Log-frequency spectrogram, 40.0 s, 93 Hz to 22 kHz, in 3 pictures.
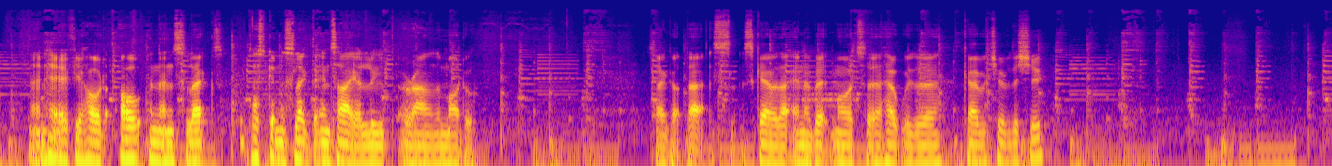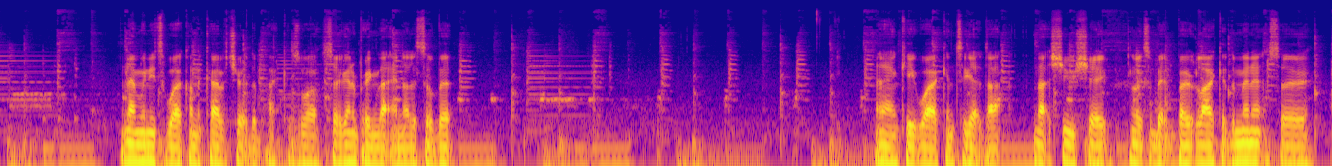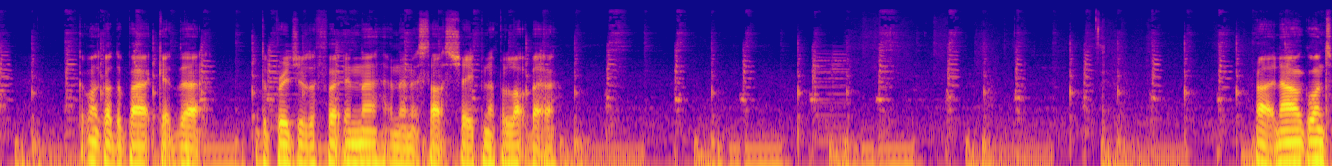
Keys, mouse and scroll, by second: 0.0 middle click, 0.1 click, 2.3 alt+click, 4.6-6.1 drag, 6.9 s, 7.2 x, 8.7 click, 8.9 click, 9.9-11.9 middle drag, 11.9 middle click, 12.6 shift+middle click, 13.1 middle click, 14.3 middle click, 15.7 click, 16.6 shift+click, 17.1 middle click, 17.7 s, 17.8 x, 20.2 click, 20.5 middle click, 22.1 click, 23.7 click, 24.6 shift+click, 25.5 s, 25.5 x, 28.4 click, 29.5 click, 30.4 s, 30.5 x, 34.0 click, 34.3-37.5 middle drag, 39.5 shift+middle click.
